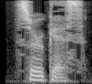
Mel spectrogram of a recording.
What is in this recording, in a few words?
"Circus", English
